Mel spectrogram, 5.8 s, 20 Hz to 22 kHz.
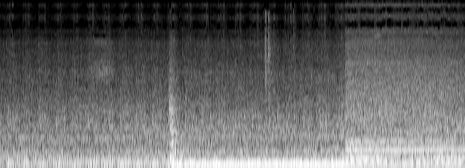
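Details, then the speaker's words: M5 high-speed gun tractor on a road test after the gearbox refit. Heavy steady pull with a clean step in engine note around four seconds as the gearbox shifts promptly; the gearbox is working well. "Um, road test. Yeah, gearbox is working absolutely sweet. All gears much better."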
